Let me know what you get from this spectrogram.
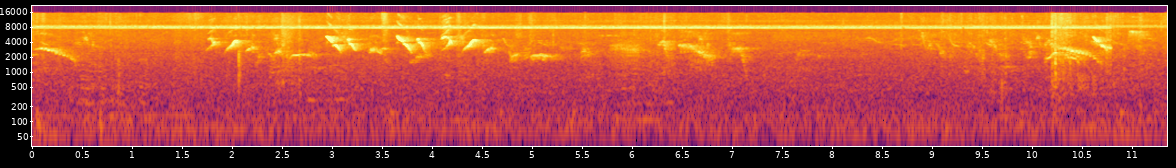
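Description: Small birds chirping: short, quick, downward-sliding calls in clusters, busiest a couple of seconds in and again near the end, over a steady outdoor hiss and a constant thin high tone.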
